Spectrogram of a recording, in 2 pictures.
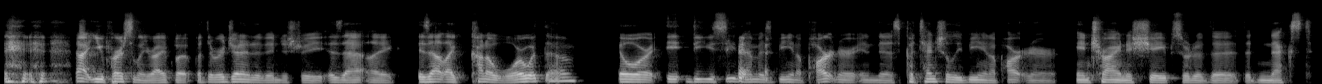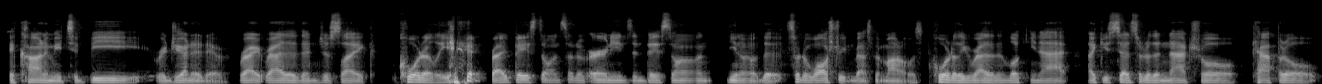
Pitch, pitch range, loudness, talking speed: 100 Hz, 90-110 Hz, -26 LUFS, 195 wpm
